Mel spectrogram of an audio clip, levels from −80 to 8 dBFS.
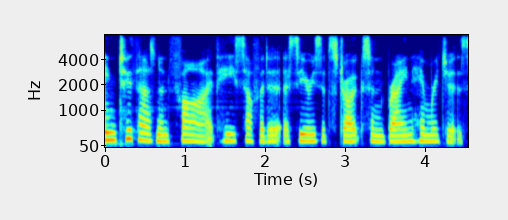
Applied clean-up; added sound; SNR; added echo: neural mask model DeepFilterNet 3.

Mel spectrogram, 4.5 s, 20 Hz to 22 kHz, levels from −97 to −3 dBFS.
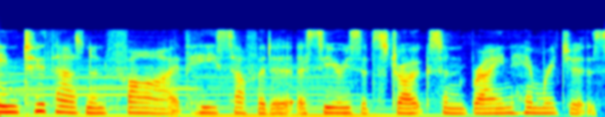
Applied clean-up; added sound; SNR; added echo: none; Bowed string instrument; 15 dB; none.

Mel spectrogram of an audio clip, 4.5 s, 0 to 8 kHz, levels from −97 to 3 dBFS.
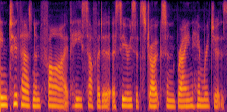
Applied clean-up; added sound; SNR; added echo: none; none; none; none.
